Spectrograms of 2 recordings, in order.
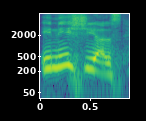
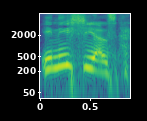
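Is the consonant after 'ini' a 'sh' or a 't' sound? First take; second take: sh; sh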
